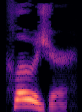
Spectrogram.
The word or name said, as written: closure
